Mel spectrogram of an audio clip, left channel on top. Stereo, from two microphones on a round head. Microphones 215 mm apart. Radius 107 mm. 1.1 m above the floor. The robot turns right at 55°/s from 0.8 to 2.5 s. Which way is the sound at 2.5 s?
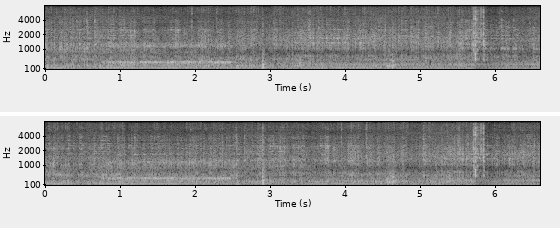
35° right (ahead or behind).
